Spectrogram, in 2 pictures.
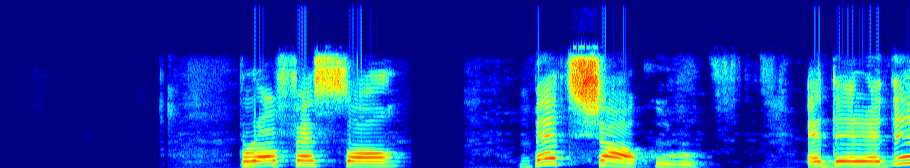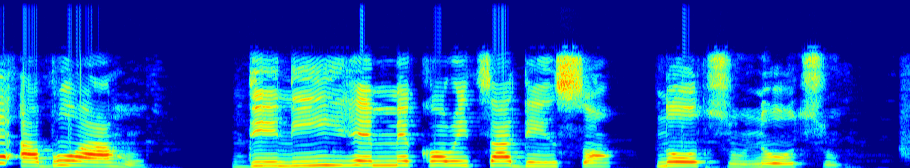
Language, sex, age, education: Igbo, female, 15-29, tertiary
